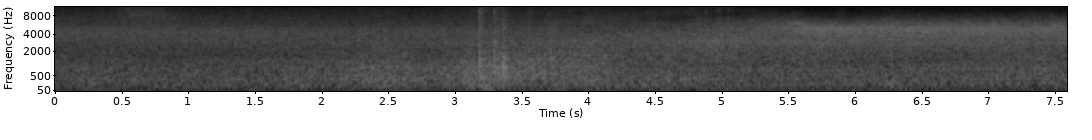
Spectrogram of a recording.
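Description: Stockholm metro C20 train running through a tunnel, heard from inside the car: a steady rumble and rush of wheels on rail, swelling briefly about three seconds in.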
